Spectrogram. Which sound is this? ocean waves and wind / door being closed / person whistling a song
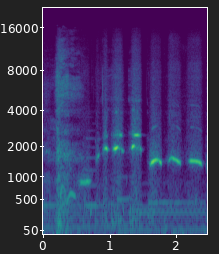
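person whistling a song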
